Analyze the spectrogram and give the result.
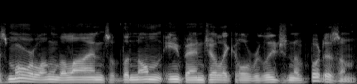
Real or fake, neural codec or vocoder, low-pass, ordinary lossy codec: real; none; 7.2 kHz; Opus, 32 kbps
